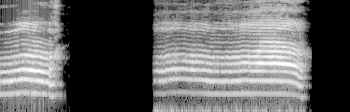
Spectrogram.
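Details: A cat gives two meows: a short one, then after a pause a long, drawn-out, steady meow that bends downward at its end, both clear against a silent background.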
